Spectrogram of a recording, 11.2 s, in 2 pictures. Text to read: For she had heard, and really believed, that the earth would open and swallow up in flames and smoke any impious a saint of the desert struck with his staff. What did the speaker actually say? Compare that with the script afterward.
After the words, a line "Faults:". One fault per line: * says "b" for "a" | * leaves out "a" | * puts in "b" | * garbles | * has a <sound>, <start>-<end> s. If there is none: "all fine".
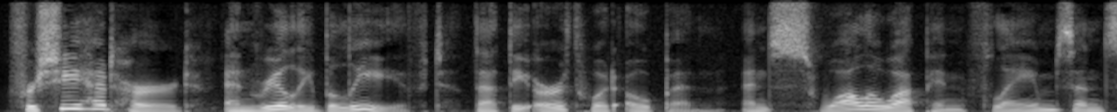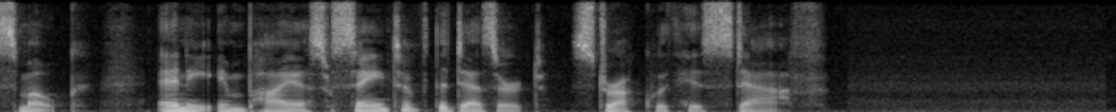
For she had heard, and really believed, that the earth would open and swallow up in flames and smoke any impious a saint of the desert struck with his staff.
Faults:
all fine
